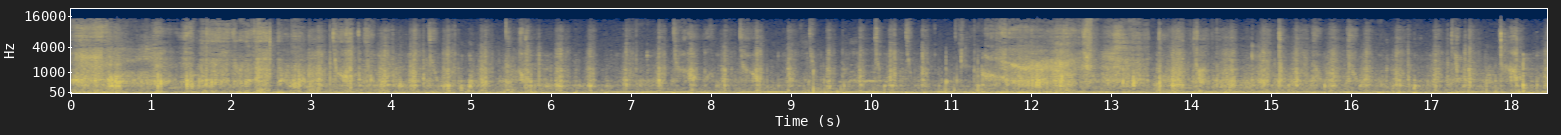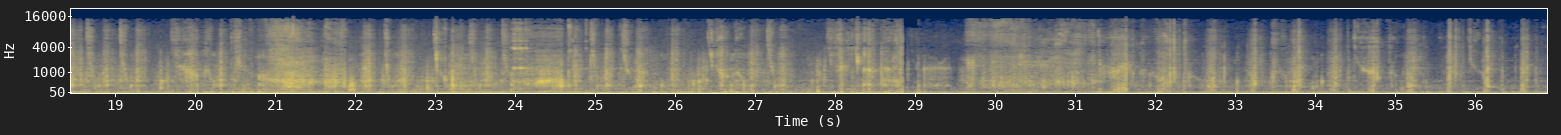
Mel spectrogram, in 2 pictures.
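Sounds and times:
crunchy biting and chewing: 0:00.0 - 0:36.9.

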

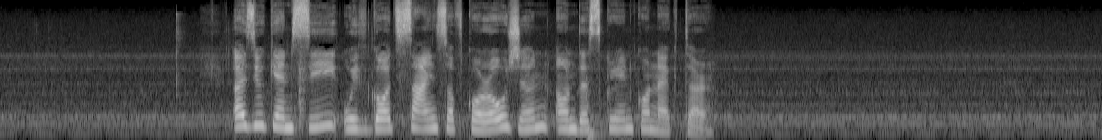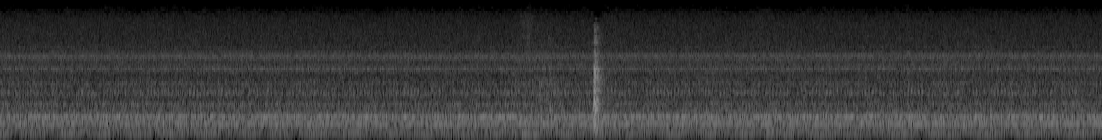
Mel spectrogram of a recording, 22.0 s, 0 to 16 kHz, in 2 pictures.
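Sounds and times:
faint machine hum with tones: 0:00.0 - 0:22.0.

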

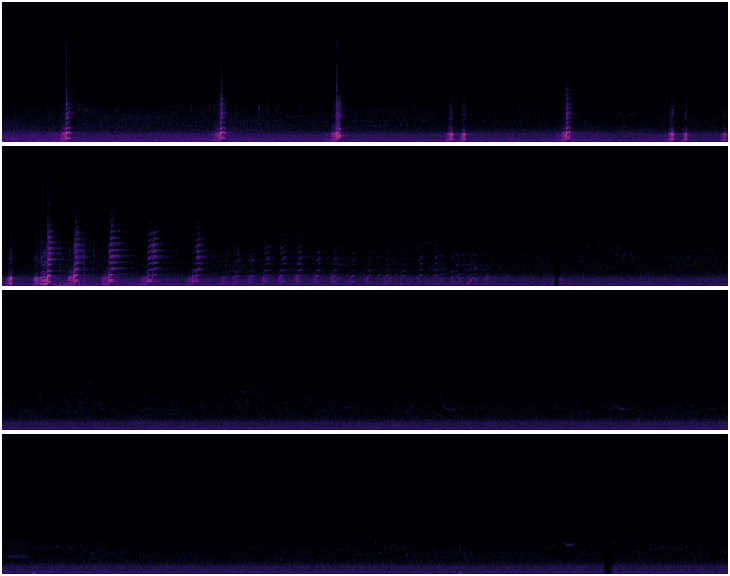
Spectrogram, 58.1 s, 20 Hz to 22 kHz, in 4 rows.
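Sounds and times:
background hiss: 0:00.0 - 0:58.0
goose honking: 0:01.1 - 0:01.4, 0:14.6 - 0:24.1.

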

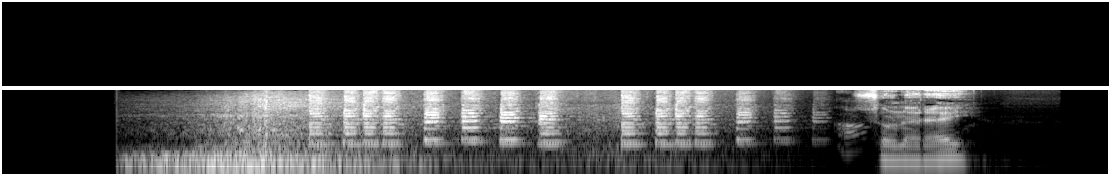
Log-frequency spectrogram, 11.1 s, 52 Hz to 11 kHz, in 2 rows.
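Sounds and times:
horn toots playing a tune: 0:06.9 - 0:09.9.

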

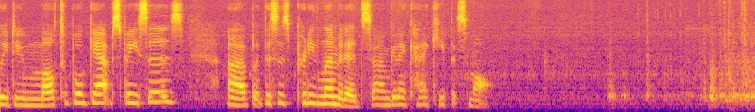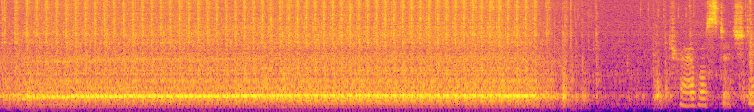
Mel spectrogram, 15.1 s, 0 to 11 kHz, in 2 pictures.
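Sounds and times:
sewing machine stitching: 0:06.5 - 0:14.4.

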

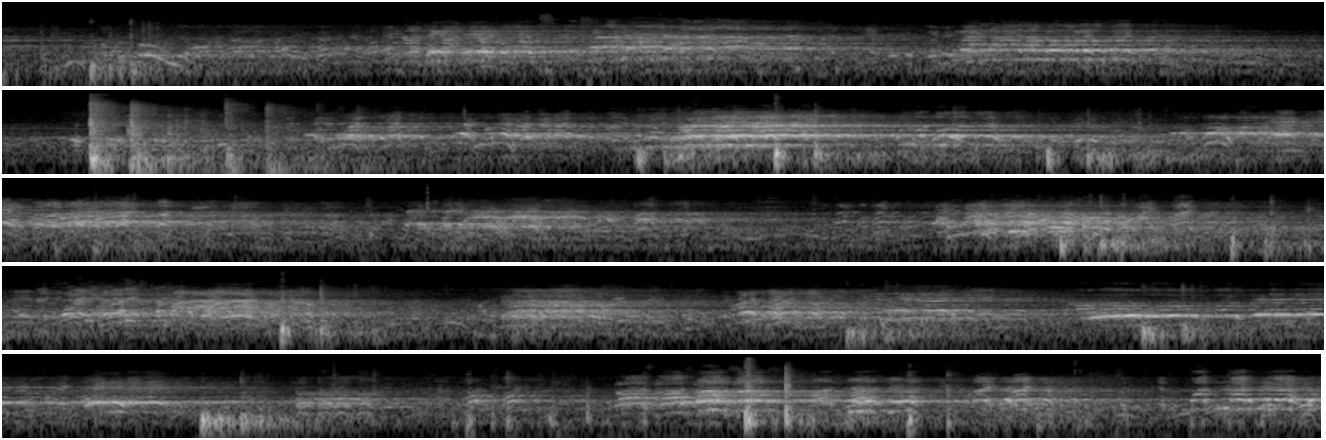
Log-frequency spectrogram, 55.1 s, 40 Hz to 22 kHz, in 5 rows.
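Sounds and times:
footballers shouting in indoor hall: 0:00.0 - 0:55.0.

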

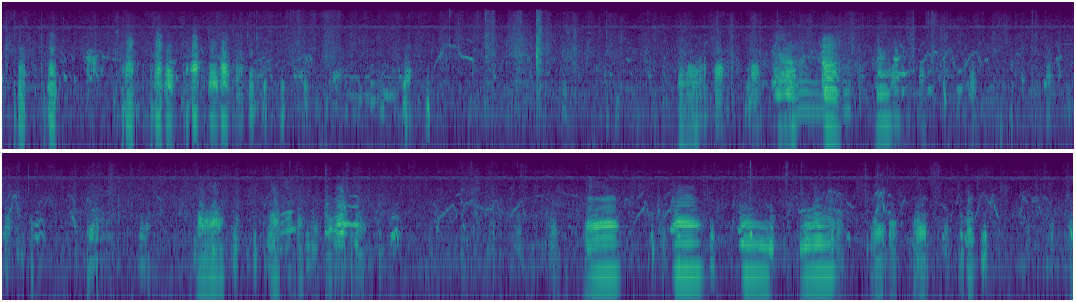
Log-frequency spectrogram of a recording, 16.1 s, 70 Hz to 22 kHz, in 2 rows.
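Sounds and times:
ducks quacking: 0:00.0 - 0:16.0.

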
